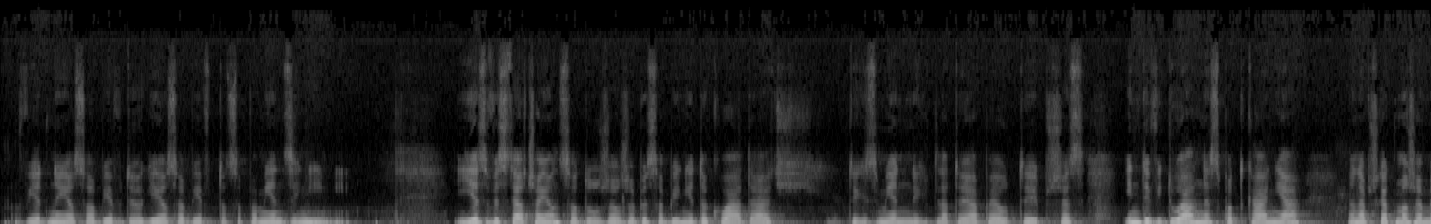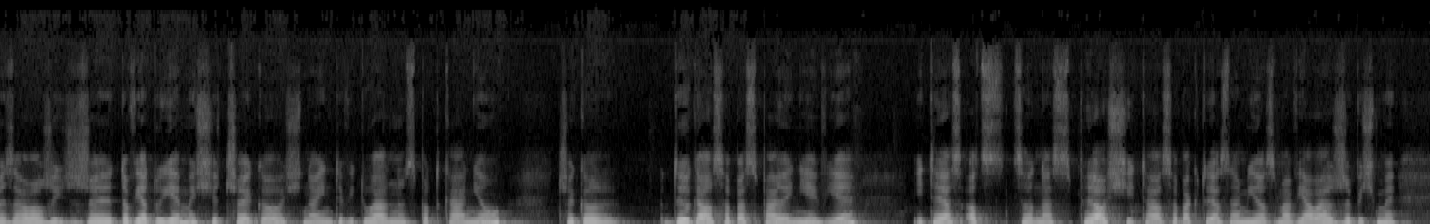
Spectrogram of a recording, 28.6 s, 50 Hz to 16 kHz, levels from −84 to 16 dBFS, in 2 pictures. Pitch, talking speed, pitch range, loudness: 195 Hz, 115 wpm, 180-210 Hz, -25 LUFS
